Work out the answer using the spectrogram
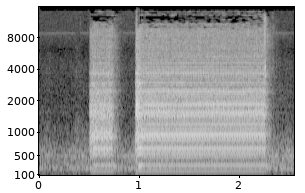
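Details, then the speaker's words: Graco paint sprayer pump motor powered up: two short loud buzzing hums with no spin-up, a strained electrical drone as it tries to move; motor seized internally and needs replacing. "so as you can hear it's trying to force itself to move and there's just something stuck inside of there it's beyond my understanding of what causes this but I do know this that's not normal"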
